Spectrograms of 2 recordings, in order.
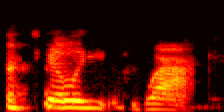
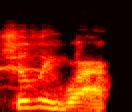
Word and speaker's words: Chilliwack: It's spelled chili whack. What? It's spelled like chili and then whack. Oh, chili whack.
